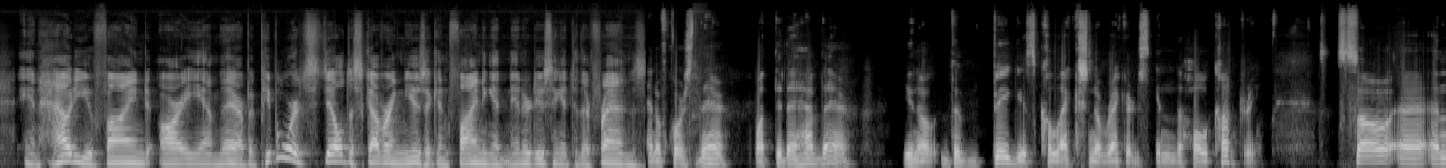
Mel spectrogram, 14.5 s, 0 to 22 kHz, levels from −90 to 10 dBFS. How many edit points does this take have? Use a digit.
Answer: 1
